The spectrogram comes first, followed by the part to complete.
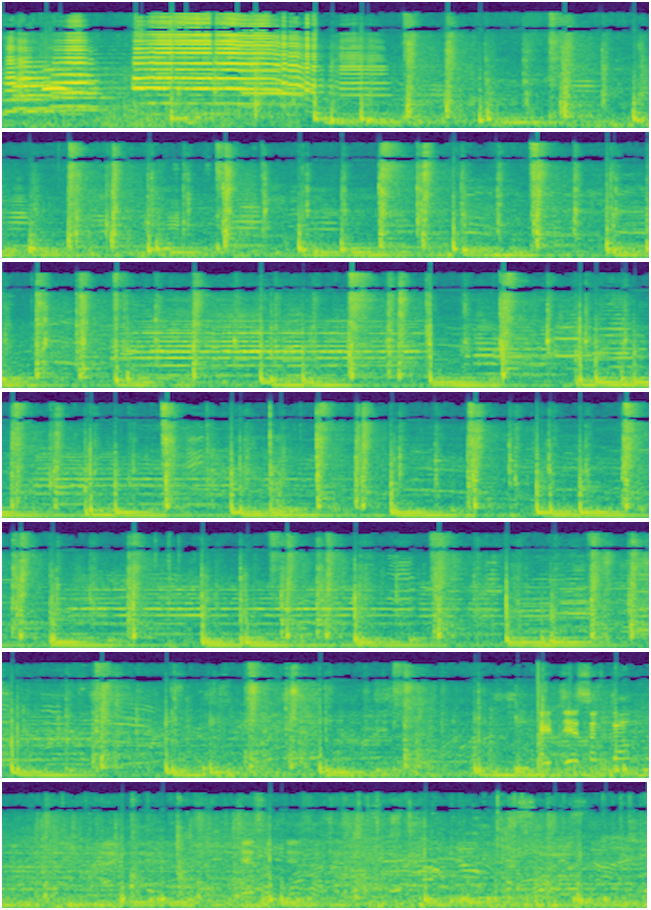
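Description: Marching band playing as it passes: a Yamaha bass drum and other drums beat a steady marching rhythm, with brass and woodwinds holding notes over it.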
